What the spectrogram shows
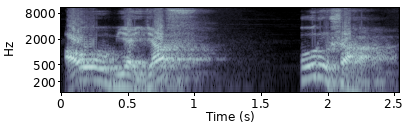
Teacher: तो संस्कृत के नियमों के अनुसार जब विसर्ग के आगे प अक्षर आता है तो विसर्ग का उच्चारण फ इस प्रकार होता है। बहुत ही हल्का सा फ रहता है, जो बहुत ही कम सुनाई देगा।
